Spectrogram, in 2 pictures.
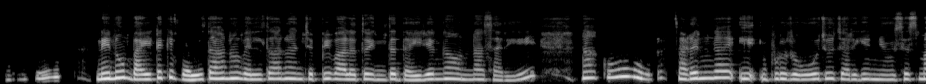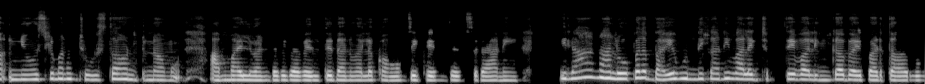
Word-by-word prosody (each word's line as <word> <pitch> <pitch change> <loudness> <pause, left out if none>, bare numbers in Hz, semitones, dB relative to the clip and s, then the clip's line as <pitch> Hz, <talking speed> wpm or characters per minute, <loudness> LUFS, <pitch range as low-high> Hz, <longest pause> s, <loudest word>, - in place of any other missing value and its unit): అయితే 235 +4 -8 0.6
నేను 270 +3 +8
బయటకి 235 +7 +2
వెళ్తాను 265 +6 +4
వెళ్తాను 255 +3 0
అని 250 - -1
చెప్పి 245 +2 -1
వాళ్ళతో 235 0 0
ఇంత 215 +3 -1
ధైర్యంగా 240 +5 +1
ఉన్నా 230 +1 -4
సరే, 195 0 -7 0.7
నాకు 305 +2 -1 0.7
సడెన్‌గా 275 +4 +3 0.2
ఇ - - 0 0.2
ఇప్పుడు 255 +3 -1
రోజూ 245 +4 0
జరిగె 235 +1 -3
న్యూసెస్ 225 +2 -5
మ - - 0 0.2
న్యూస్లు 230 +2 -2
మనం 255 -1 0
చూస్తా 210 +3 -2
ఉంటున్నాము. 205 -3 -4 0.4
అమ్మాయిలు 205 0 +2
ఒంటరిగా 200 +1 +1
వెళ్తే 195 +1 +2
దాని 195 -1 -1
వల్ల 200 +1 0
కాన్సీక్వెన్సెస్ 190 0 -2
గాని, 190 0 -3 0.5
ఇలా 280 +3 0 0.2
నా 300 - +6
లోపల 260 +4 +4
భయముంది 255 +2 +1
కానీ, 265 +2 0
వాళ్ళకి 235 -2 0
జేప్తే 240 +2 -2
వాళ్ళింకా 215 0 0
భయపడతారు. 195 -1 -1
230 Hz, 130 wpm, -17 LUFS, 205-255 Hz, 0.7 s, నేను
